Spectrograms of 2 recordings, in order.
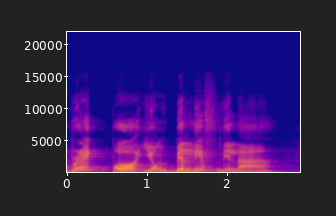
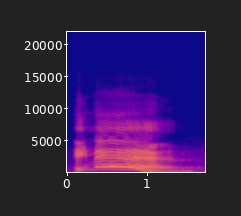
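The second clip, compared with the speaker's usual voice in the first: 1 rousing amen; 4 semitones higher, 5 dB louder than usual. Real, not acted. Preacher calls for congregation response.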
